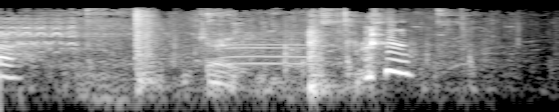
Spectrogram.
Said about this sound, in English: I like that I'm hearing horses and the occasional sheep.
